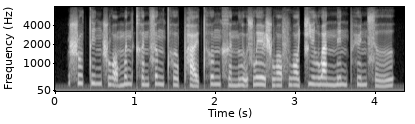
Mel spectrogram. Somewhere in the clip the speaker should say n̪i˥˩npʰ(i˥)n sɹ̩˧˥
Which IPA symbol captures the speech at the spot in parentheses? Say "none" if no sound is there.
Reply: y˥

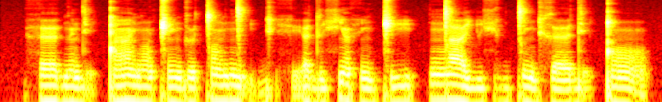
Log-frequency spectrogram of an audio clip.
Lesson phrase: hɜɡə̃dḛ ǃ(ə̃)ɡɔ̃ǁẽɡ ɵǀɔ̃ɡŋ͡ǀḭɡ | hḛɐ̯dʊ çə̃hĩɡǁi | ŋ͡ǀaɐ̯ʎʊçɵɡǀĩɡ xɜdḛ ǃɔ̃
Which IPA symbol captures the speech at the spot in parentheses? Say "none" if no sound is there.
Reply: ã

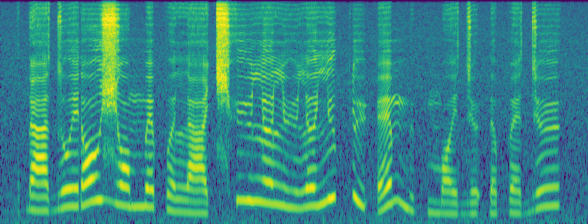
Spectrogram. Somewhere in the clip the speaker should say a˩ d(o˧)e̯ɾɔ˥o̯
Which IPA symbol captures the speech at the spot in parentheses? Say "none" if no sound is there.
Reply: o˧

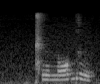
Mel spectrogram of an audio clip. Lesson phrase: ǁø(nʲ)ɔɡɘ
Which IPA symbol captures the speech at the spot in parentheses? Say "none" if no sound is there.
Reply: n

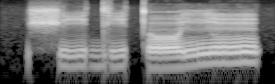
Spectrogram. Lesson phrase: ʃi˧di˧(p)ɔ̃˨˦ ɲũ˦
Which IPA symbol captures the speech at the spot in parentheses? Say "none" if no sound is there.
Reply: t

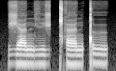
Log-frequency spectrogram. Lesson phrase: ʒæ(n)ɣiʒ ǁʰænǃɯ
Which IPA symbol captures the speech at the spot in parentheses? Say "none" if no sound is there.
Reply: n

